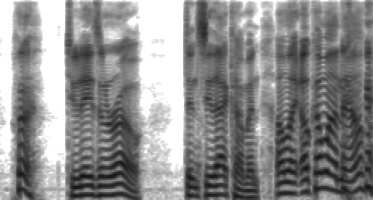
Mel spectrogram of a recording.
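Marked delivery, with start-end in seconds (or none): 0.2-2.6 dry, expressionless, flat deadpan delivery. Quoting the front-counter worker who looked at you; imitating Emerald's deadpan. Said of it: "she's so like just deadpan".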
